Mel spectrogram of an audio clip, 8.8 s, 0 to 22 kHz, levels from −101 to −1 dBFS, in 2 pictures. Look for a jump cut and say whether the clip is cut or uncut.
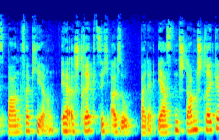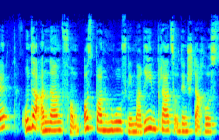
cut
